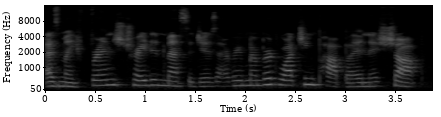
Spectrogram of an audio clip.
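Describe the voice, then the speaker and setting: This storybook reader brings expression to a children's tale, speaking at medium pitch and a moderate pace.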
